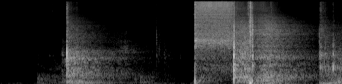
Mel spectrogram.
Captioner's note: tools clanking; gun nailing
